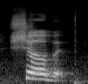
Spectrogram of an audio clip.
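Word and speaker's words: sherbet: तो उसको हम कैसे सही तरीके से प्रोनाउंस करते हैं? शर्बिट। शर्बिट यह अंग्रेजों की निशानी है भाई। वो शर और र को अक्सर साइलेंट कर देते हैं।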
